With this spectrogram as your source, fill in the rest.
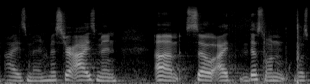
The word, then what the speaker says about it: Eiseman: Eisman. Eisman.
